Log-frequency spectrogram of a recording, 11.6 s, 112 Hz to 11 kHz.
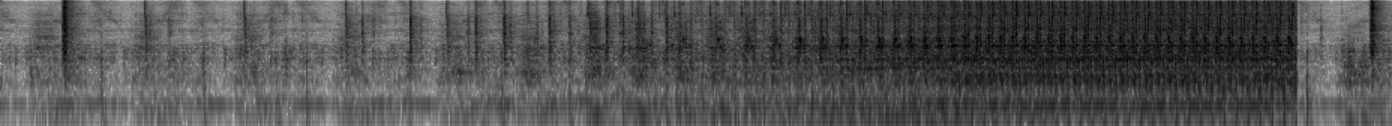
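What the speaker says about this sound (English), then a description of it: "With your hoop back on the machine, stitch out step 2 of the stitch map." Embroidery machine stitching out a design on a hooped key fob: rapid mechanical needle clatter that speeds up into a steady, dense whirring rhythm, close and fairly loud, then stops abruptly.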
